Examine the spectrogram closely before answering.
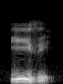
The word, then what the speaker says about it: easy: ഈസി, ഈ ആദ്യത്തെ ഇതൊരു ഇ എന്ന ലോങ് ഇ ആണ്. ആൻഡ് സ്പെല്ലിങ്ങോട്ട് ഒരു ബന്ധവും അതിനില്ല. ഈ എ ആണ് എങ്കിൽ ARC എന്നല്ല അതിന്റെ ഉച്ചാരണം, ഈസി. ആൻഡ് ദി എസ് ഇത് ആകാൻ കാരണം അതൊരു രണ്ട് വവൽ ശബ്ദങ്ങളുടെ ഇടയിലുള്ളതാണ്. വൈ ഒരു വവൽ ലെറ്റർ അല്ല, പക്ഷെ നമ്മൾ ഉച്ചരിക്കുമ്പോൾ ഇ ആണ് ഇവിടെ വരുന്നത്, ഈസി.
